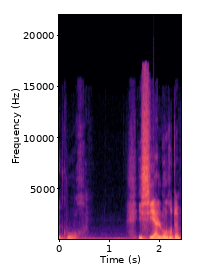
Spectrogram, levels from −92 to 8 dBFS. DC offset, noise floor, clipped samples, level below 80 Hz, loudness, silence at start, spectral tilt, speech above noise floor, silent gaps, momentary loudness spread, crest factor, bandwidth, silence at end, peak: under 0.1%; -37 dBFS; under 0.1%; -38 dBFS; -16 LUFS; 0 s; -4.5 dB/octave; 19 dB; none; 22 LU; 20 dB; 17.5 kHz; 0 s; 0 dBFS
